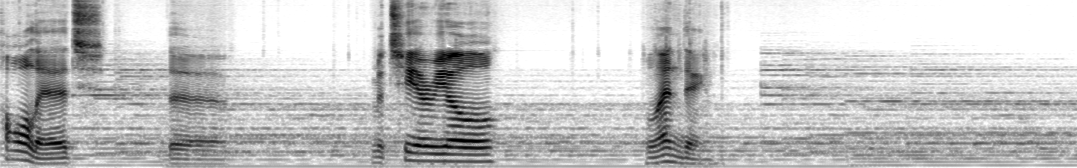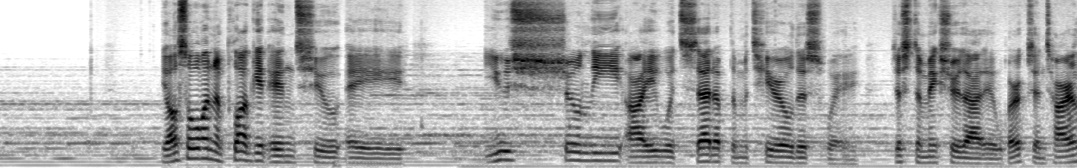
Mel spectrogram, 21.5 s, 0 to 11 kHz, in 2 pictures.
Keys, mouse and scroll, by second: 0.7 click, 0.8 click, 2.5 click, 3.3-7.5 typing, 8.5 click, 9.9 middle click, 10.1-10.6 scroll down 2, 10.6 middle click, 11.6 scroll up 2, 12.1 click, 18.3 click.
